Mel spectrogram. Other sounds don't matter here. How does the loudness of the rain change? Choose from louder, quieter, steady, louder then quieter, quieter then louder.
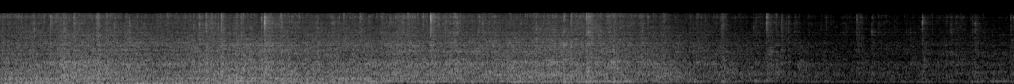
quieter.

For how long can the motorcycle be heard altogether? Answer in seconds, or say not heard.
4 s.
